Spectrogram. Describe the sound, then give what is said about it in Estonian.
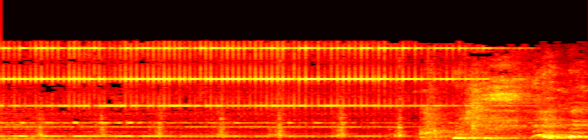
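An alarm clock rings in a fast, steady series of bright, high-pitched electronic pulses for about two seconds, then cuts off and gives way to a short burst of other noise. “su kell.”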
